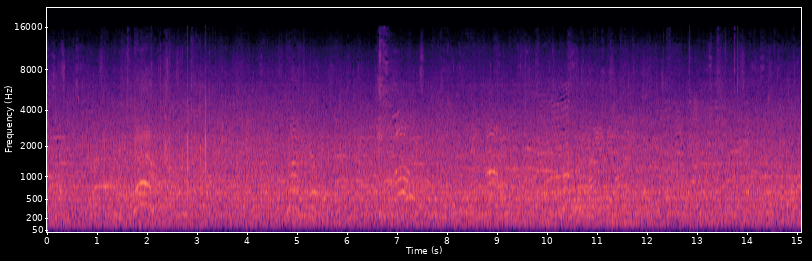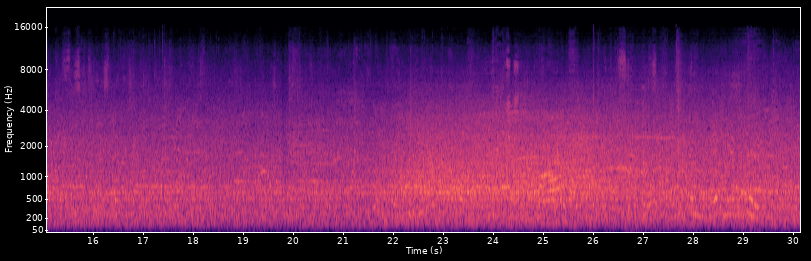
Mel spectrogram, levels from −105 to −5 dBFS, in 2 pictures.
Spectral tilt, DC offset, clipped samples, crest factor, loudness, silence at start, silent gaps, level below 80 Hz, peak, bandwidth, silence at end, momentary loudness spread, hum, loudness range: -4 dB/octave; under 0.1%; under 0.1%; 18 dB; -38 LUFS; 0 s; none; -84 dBFS; -18 dBFS; 16 kHz; 0 s; 7 LU; none; 7 LU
